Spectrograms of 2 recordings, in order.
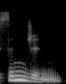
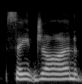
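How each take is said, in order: First: It is said as one blended word. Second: It is said as two full words. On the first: "We're going to say Sinjin" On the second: "name their son Saint John"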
